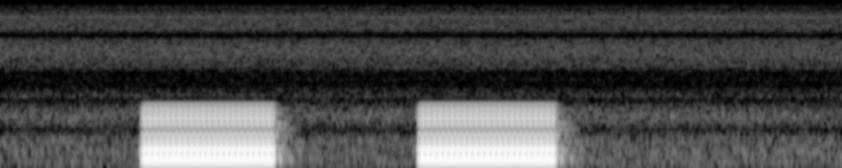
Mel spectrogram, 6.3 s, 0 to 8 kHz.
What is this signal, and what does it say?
Ship horn signal, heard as a ship's horn, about 110 Hz, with room echo. 2 short. At sea: I am altering course to port.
